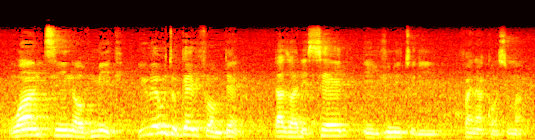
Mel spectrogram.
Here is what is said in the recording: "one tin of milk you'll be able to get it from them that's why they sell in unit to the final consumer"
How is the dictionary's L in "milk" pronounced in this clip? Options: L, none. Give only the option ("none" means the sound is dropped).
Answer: none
